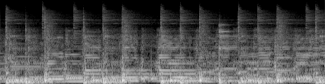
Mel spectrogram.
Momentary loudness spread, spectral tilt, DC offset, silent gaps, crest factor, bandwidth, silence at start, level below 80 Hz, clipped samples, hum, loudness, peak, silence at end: 3 LU; -6.5 dB/octave; under 0.1%; none; 16 dB; 16.5 kHz; 0 s; -30 dBFS; under 0.1%; none; -16 LUFS; 0 dBFS; 0 s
